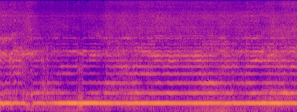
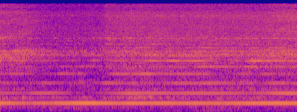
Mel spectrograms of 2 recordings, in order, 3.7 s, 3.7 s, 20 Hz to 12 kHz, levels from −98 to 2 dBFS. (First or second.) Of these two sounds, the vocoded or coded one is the first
